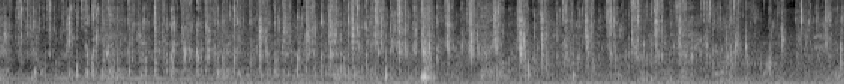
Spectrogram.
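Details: Hungry pig slurping slop, quick repeated wet smacks about three per second, a brief low grunt-like note midway amid dripping liquid sounds.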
